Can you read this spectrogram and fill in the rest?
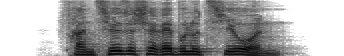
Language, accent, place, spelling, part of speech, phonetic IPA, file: German, Germany, Berlin, Französische Revolution, phrase, [fʁanˈt͡søːzɪʃə ʁevoluˈt͡si̯oːn], De-Französische Revolution.ogg
- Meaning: French Revolution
